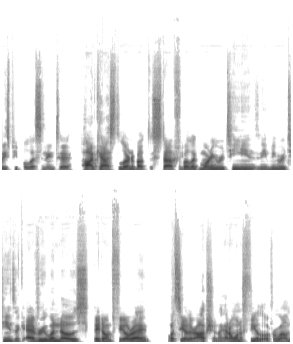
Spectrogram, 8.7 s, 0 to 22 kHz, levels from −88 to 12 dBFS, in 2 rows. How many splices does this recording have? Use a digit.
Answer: 4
